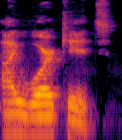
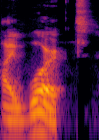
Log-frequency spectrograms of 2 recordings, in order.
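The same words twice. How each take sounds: First: The ending is pronounced as a separate extra syllable. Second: The ending is a single T sound, one syllable. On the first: The speaker calls it wrong. "Não é I worked ... a gente não separa aqui, tipo, duas sílabas" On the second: The speaker calls it right. "Tem um sonzinho aí de T"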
